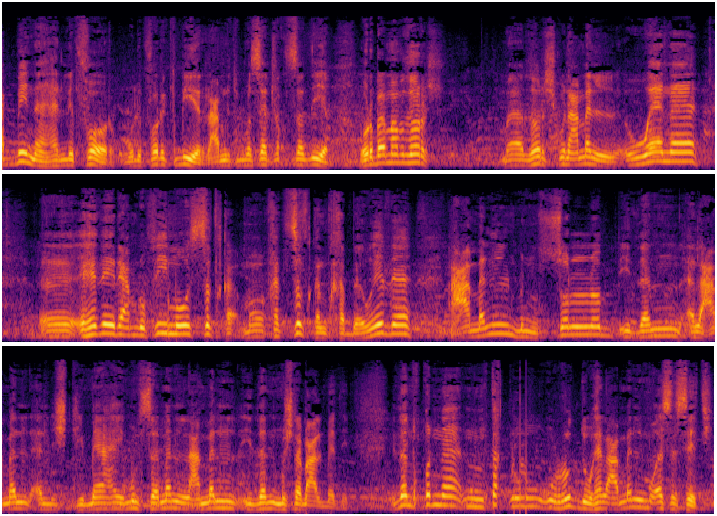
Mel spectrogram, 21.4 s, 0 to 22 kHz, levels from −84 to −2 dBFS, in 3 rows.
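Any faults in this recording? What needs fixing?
A brief jumbled stutter appears between 19.38 and 19.5 s, where two 60 ms pieces of the sound play in the wrong order. This is chunks out of order: one chunk arrived or was written a single chunk late, so it plays after the chunk that should follow it. Nothing is missing, but the swap creates three hard joins, at the start, at the midpoint and at the end of the span. Fix the buffering or write path so that each chunk is placed by its sequence number or timestamp instead of its arrival order.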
